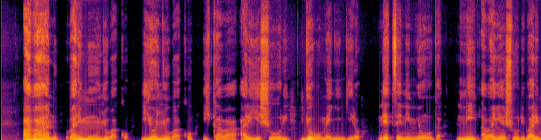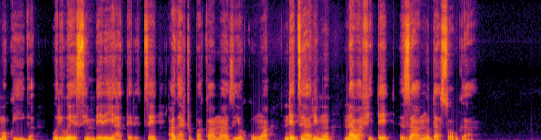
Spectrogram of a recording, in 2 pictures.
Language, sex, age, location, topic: Kinyarwanda, male, 50+, Nyagatare, education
